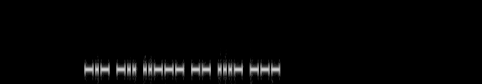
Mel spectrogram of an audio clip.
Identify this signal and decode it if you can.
Morse code, heard as a keyed tone, about 46 wpm, 700 Hz. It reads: KD2MVO
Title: USA Call Signs - 6 Characters - Repeated 2x - 45wpm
